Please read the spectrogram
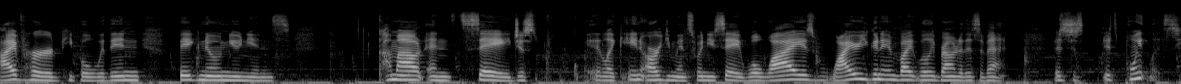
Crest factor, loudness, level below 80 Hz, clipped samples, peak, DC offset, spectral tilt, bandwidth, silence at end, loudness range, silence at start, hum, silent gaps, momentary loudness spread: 20 dB; -26 LUFS; -46 dBFS; under 0.1%; -8 dBFS; under 0.1%; -4 dB/octave; 13 kHz; 0 s; 3 LU; 0 s; none; none; 19 LU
